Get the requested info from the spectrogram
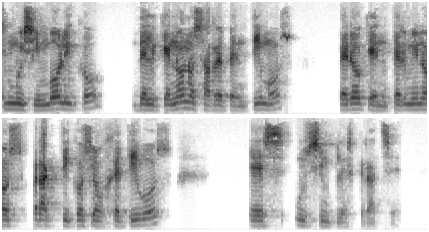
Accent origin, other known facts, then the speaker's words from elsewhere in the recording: Spain; nuestro deber como españoles, como miembros de esta tierra, de este solar patrio tan importante que ha sido para el resto de la historia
